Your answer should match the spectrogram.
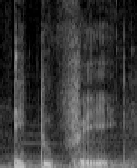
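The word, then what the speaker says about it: étouffée: This is a word of French origin. In French, it is said as étouffé.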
